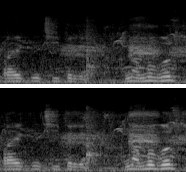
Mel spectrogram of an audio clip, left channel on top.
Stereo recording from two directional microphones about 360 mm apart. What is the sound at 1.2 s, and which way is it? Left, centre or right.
Speech, centre.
